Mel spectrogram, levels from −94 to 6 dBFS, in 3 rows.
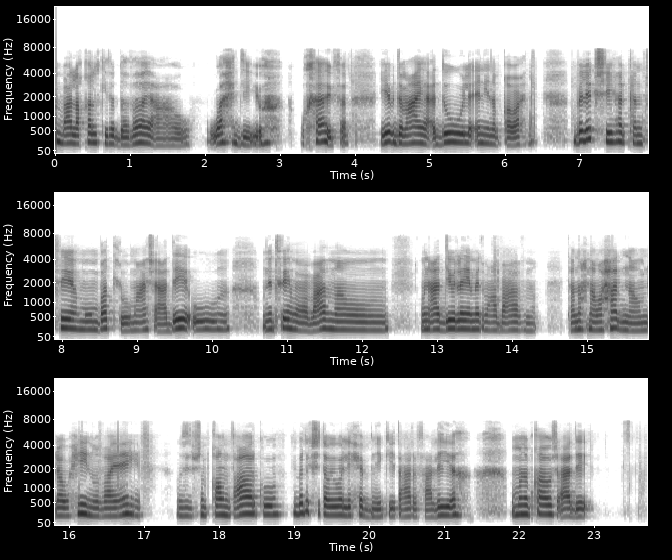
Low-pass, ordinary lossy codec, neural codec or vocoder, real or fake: none; none; none; real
